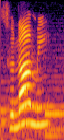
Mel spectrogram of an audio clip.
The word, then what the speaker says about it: tsunami: In tsunami, the T is silent, and tsunami are a series of high waves that are caused due to undersea earthquake of volcanic eruption.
